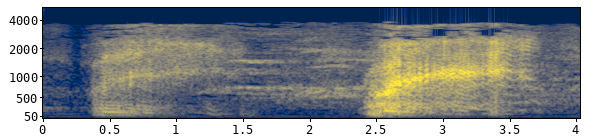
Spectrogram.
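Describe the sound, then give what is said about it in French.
A man's voice imitates a lion's roar in two long, loud, rasping bursts, the second louder and rising in pitch, with no other talk around it. “Soyez sobres, soyez vigilants, car votre adversaire, le diable, rôde comme un lion rugissant, cherchant qui dévorer.”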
